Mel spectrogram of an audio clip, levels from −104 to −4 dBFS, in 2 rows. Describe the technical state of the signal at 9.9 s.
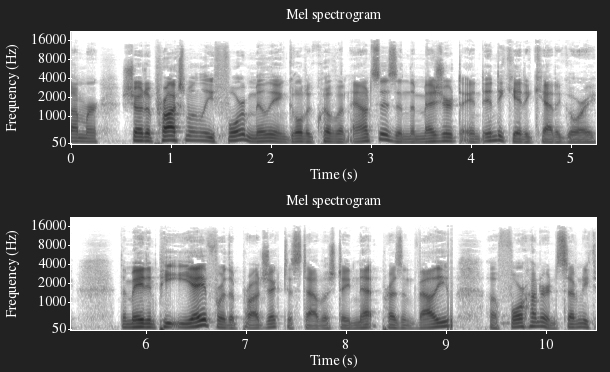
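At 9.9 s the speech signal is intact, with no audible fault at that moment.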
